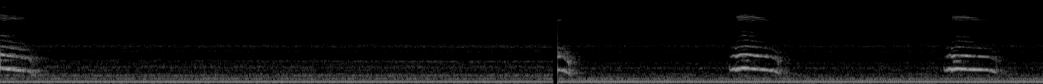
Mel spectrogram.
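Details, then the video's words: Kitten in a bathroom giving its peculiar call: a falling meow at the start, a sharp click, then two more bent, harmonic meows about two seconds apart, with a constant low hum throughout. "화장실에서 특이한 소리내는 고양이"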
